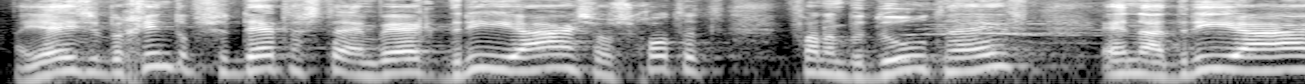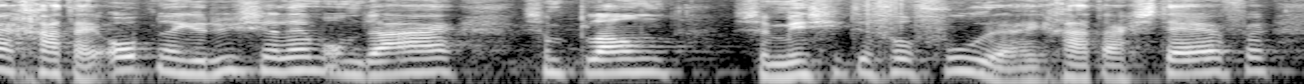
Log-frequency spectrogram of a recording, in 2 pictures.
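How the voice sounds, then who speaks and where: A man preaches a Sunday sermon in a church, retelling a Bible story with lively storytelling energy. His voice sits high and sounds bright and sharp.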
